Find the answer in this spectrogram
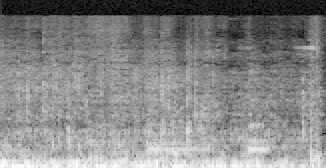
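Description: Low, steady rumble of a moving car heard from inside the cabin, engine and road noise together, cutting off at the very end.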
